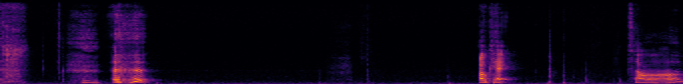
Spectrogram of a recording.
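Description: A young woman speaks with animation, close to a microphone, in short bursts.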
